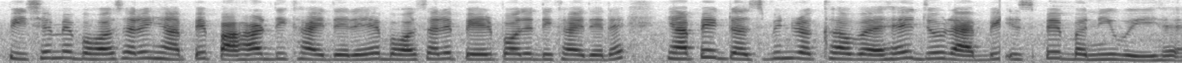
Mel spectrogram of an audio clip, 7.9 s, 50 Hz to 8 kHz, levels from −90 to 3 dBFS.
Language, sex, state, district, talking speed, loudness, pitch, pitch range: Hindi, female, Uttarakhand, Tehri Garhwal, 230 wpm, -20 LUFS, 250 Hz, 235-275 Hz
